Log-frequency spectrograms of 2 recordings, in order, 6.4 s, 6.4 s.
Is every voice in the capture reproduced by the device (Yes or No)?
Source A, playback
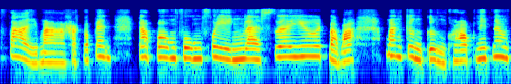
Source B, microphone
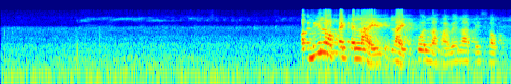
No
